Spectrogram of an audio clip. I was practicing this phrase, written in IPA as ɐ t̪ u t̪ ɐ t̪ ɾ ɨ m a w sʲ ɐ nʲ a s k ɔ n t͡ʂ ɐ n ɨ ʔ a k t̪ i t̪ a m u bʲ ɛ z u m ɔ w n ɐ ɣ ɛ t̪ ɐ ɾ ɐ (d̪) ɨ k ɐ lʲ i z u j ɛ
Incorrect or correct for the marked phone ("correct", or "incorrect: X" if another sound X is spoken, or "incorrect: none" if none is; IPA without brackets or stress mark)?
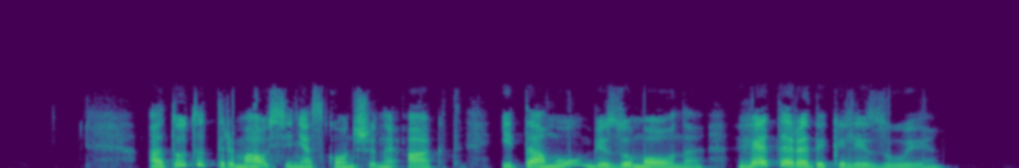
correct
